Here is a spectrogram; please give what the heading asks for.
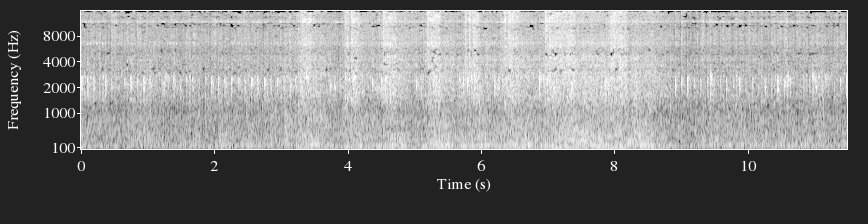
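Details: Mitsubishi L300 diesel emitting white, eye-stinging smoke in the morning: uneven idle with irregular knocking pulses about twice a second. Leaking injectors suspected.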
